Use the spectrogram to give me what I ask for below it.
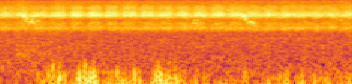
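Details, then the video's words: A brief stretch of cicada song from a meadow on a hot summer afternoon: a constant piercing drone above low rumbling and rustling noise. "un caldo pomeriggio d'estate e le cicale"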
